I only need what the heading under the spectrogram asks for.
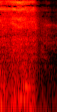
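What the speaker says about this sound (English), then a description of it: "we did spray paint that, and spray painting does cause a lot of, it will break down this foam" Spray paint hissing from an aerosol can onto a foam rock wall for a tabletop terrain piece, one steady close burst that stops abruptly after under a second.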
